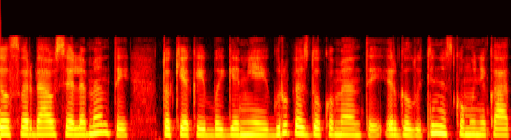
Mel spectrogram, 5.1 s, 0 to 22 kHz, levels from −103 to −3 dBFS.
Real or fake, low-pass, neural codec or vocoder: real; 7.2 kHz; none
